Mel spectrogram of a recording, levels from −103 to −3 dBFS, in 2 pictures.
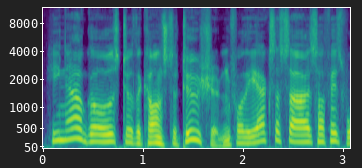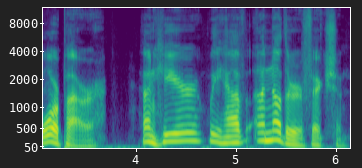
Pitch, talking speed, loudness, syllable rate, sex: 150 Hz, 185 wpm, -17 LUFS, 5.4 syllables/s, male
